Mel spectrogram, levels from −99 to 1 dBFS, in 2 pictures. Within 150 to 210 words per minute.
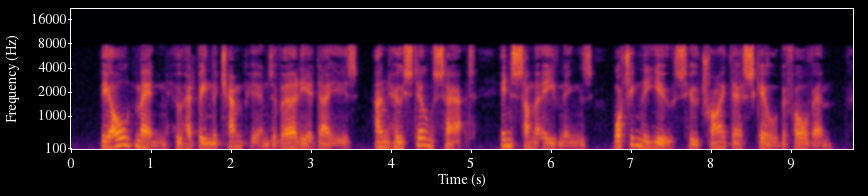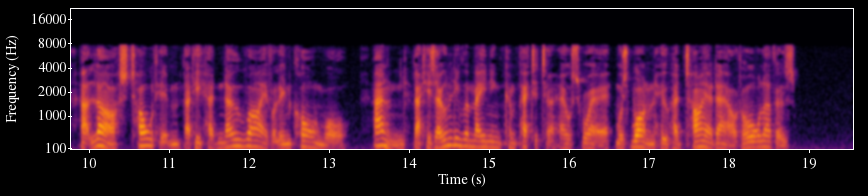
Yes: average, 165 wpm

